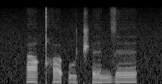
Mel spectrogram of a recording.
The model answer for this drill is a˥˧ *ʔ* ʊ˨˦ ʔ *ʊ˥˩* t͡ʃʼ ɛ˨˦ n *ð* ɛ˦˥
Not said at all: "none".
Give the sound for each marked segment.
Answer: qʰ, ʊ˨˩, z

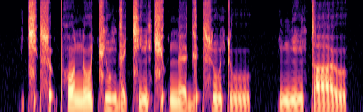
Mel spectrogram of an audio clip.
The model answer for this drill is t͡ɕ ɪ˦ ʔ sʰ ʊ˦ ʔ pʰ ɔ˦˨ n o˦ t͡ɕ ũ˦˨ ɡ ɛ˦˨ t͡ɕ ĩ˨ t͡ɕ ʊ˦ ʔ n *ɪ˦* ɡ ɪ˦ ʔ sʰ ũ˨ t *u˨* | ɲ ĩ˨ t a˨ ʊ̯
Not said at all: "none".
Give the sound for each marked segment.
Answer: ɛ˦, u˨

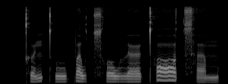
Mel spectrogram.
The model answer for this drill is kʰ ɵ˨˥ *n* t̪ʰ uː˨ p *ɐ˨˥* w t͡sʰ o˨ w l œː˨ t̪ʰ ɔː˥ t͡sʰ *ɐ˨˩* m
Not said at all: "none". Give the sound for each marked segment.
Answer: n, ɐ˧, ɐ˨

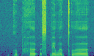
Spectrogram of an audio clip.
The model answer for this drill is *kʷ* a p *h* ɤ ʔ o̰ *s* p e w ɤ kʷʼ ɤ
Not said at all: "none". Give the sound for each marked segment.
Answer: kʷ, h, s

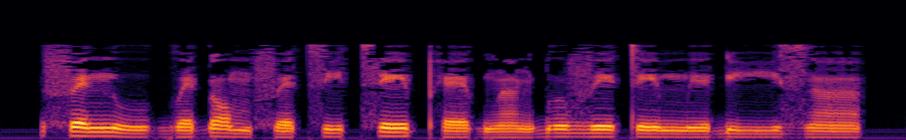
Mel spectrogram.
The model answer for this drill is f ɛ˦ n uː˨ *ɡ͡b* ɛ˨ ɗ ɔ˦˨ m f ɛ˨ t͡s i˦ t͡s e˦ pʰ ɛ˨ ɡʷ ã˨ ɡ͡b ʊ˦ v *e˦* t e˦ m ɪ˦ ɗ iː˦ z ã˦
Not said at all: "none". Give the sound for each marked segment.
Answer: ɡʷ, e˦

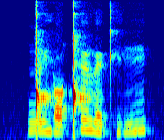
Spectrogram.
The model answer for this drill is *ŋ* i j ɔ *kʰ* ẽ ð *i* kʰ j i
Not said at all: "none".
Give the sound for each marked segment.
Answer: ŋ͡ǃ, ǃʰ, e

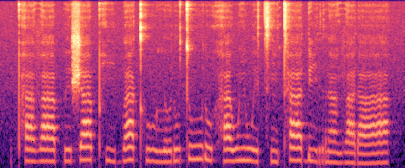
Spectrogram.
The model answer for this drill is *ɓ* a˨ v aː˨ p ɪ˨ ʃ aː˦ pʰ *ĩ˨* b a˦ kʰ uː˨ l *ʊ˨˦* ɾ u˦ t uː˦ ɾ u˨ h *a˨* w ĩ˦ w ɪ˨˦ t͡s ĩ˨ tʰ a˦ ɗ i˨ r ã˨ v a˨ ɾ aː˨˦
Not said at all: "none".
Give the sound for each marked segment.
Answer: pʰ, i˨, ʊ˨˦, a˦

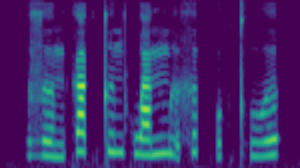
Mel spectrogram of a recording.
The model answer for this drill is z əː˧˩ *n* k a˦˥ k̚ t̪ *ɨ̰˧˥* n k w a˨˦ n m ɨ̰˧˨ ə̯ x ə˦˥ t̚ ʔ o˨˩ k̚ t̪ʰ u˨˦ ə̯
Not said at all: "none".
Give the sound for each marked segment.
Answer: n, ɨ˧

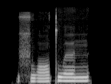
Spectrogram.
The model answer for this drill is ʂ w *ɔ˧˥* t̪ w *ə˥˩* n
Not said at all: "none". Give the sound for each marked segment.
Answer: ɔ˧˥, ə˥

